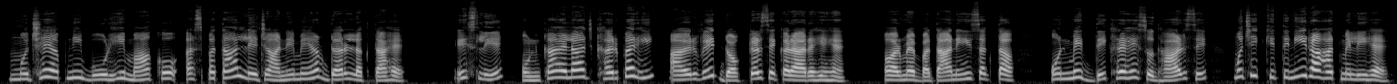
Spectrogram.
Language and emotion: Hindi, happy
